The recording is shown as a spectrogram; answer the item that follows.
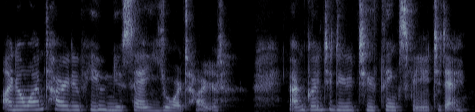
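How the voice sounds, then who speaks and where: A woman from Portugal talks through a scripted language lesson. Her voice sits a little high, with a gravelly, fry-tinged edge. She teaches in a playful, emphatic way and slows down to spell out words. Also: steady tone.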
